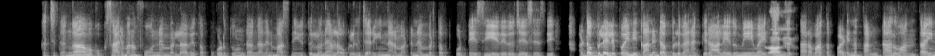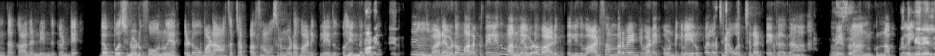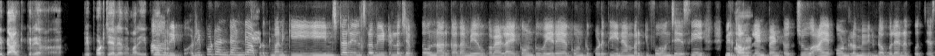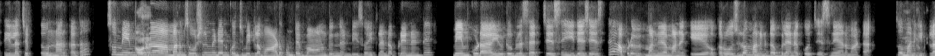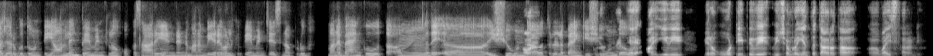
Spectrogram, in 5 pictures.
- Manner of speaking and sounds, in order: in English: "ఆన్సర్"; chuckle; other background noise; in English: "అకౌంట్‌కి"; laugh; in English: "సో"; in English: "రిపోర్ట్"; in English: "ప్రాబ్లమ్?"; in English: "రిప్ రిపోర్ట్"; in English: "ఇన్స్టా రీల్స్‌లో"; other noise; in English: "కంప్లెయింట్"; in English: "అకౌంట్‌లో"; in English: "సో"; tapping; in English: "సోషల్ మీడియాను"; in English: "సో"; in English: "యూట్యూబ్‌లో సెర్చ్"; in English: "సో"; in English: "ఆన్లైన్ పేమెంట్‌లో"; in English: "పేమెంట్"; in English: "ఇష్యూ"; in English: "బ్యాంక్ ఇష్యూ"; in English: "ఓటీపీవి"
- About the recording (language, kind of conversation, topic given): Telugu, podcast, ఆన్‌లైన్ చెల్లింపులు సురక్షితంగా చేయాలంటే మీ అభిప్రాయం ప్రకారం అత్యంత ముఖ్యమైన జాగ్రత్త ఏమిటి?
